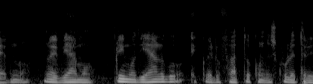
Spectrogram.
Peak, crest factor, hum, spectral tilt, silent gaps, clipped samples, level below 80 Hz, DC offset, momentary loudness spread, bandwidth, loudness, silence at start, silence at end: -18 dBFS; 16 dB; none; -7.5 dB/octave; none; under 0.1%; -58 dBFS; under 0.1%; 9 LU; 14.5 kHz; -36 LUFS; 0 s; 0 s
